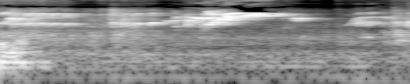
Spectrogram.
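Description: Caged canaries chirping and twittering in high, quick phrases, in bursts near the start and around one second in, with another short burst near the end.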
